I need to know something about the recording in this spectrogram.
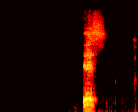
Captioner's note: silence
